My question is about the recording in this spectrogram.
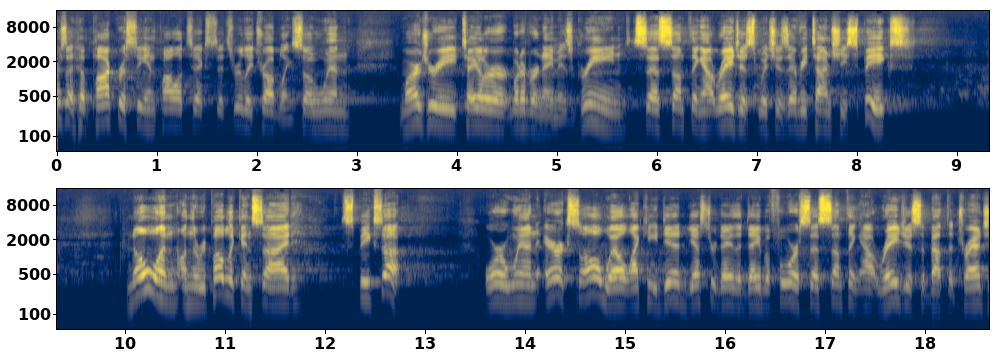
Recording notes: Recorded live at the Greater Fort Lauderdale Alliance, Mid-Year Meeting. Seminole Hard Rock Hotel & Casino, Hollywood, FL.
